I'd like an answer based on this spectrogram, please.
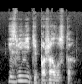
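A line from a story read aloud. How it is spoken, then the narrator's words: Apologetic mumble. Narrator (Russian): пробормотала Холли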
